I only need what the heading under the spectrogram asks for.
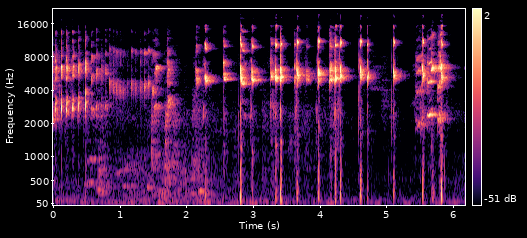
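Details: Male green hybrid Lilian's lovebird, ringed, chatters in rapid clicky high chirps: a fast stuttering series at first, then sharper separate notes spaced about a quarter second apart, very shrill throughout.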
